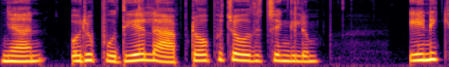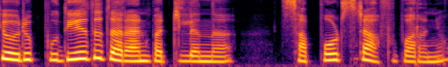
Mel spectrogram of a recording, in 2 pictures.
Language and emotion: Malayalam, sad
